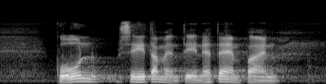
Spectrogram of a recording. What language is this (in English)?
Finnish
